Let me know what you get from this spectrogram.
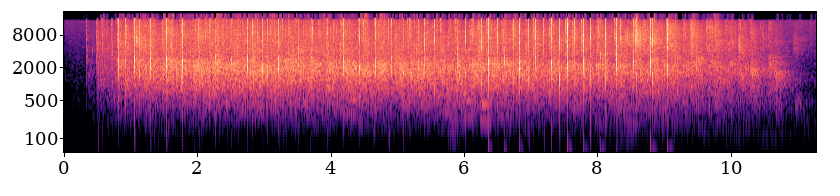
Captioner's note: clapping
